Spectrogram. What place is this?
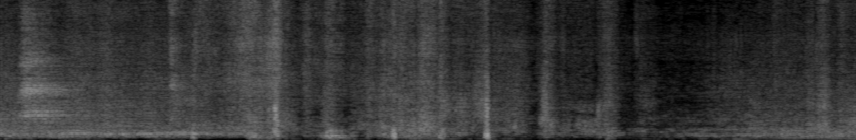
in an elevator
